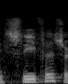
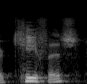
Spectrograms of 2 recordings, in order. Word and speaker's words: Kephas: He rose from the dead on the third day, and then he was seen by Cephas, or Kephas, actually is the way you would pronounce that, and that's another name, that's the Aramaic name for Peter.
